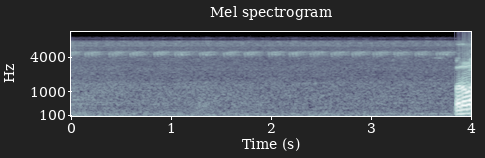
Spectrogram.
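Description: A faint insect chirp repeating evenly at a high pitch, about five pulses a second, with a man's voice coming in at the very end.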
